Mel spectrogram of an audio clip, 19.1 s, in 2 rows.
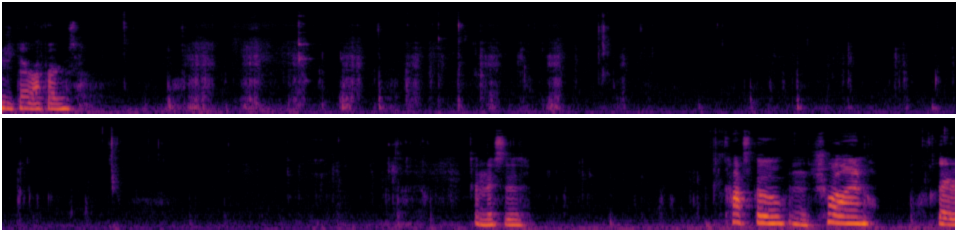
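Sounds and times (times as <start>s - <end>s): faint chewing noodles: 1.2s - 14.2s.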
